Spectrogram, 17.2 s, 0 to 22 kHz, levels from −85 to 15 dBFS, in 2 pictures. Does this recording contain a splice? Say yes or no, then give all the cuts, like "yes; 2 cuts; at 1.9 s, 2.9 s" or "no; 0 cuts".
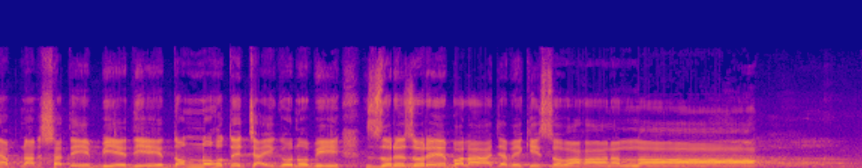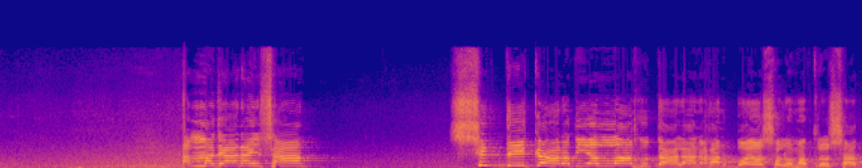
no; 0 cuts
